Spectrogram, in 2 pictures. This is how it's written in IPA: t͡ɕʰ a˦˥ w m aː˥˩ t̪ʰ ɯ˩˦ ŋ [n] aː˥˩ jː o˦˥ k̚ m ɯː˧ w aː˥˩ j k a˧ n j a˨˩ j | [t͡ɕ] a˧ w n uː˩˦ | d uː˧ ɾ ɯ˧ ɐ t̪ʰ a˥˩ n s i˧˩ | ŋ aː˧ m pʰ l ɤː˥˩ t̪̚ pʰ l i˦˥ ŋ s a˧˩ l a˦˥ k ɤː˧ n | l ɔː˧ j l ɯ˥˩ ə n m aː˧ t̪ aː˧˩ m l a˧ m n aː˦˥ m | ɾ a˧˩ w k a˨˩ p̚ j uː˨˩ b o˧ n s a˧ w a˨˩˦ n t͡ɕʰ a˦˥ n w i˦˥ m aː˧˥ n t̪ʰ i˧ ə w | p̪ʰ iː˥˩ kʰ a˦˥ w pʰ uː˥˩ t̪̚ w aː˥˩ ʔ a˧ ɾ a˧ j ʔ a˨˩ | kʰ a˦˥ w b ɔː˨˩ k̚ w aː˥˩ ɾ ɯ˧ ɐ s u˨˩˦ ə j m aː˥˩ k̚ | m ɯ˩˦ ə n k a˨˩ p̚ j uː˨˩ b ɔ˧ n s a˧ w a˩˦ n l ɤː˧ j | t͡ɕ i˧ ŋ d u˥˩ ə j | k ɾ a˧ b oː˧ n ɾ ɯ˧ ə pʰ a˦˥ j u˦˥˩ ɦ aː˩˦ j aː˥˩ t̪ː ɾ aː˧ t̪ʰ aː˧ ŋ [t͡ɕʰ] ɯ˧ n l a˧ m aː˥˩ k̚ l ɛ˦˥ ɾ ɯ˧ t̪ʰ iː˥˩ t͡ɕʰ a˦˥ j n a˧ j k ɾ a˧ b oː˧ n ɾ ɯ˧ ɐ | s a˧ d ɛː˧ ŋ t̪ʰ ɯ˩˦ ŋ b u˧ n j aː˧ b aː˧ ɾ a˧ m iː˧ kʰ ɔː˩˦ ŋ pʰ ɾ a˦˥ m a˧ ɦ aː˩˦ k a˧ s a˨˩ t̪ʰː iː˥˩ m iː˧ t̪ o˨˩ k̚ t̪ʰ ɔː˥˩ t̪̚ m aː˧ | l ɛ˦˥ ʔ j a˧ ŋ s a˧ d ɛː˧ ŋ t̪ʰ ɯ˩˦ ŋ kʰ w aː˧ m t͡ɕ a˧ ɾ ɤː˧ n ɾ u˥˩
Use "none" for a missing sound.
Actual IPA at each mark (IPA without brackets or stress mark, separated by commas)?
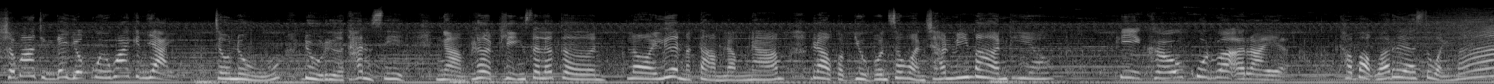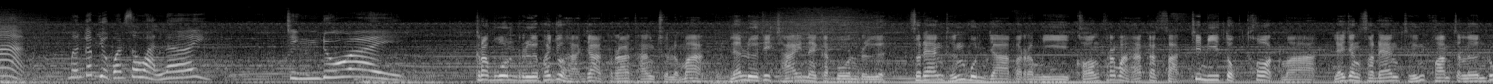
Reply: d, t͡ɕ, t͡ɕʰ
